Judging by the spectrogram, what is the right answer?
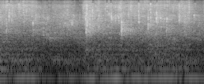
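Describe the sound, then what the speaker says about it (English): Warm water running steadily from a sink tap, a continuous close hiss with brief splashy surges as water is cupped and splashed onto a bearded face, no talking. "And just splash a little water on."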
